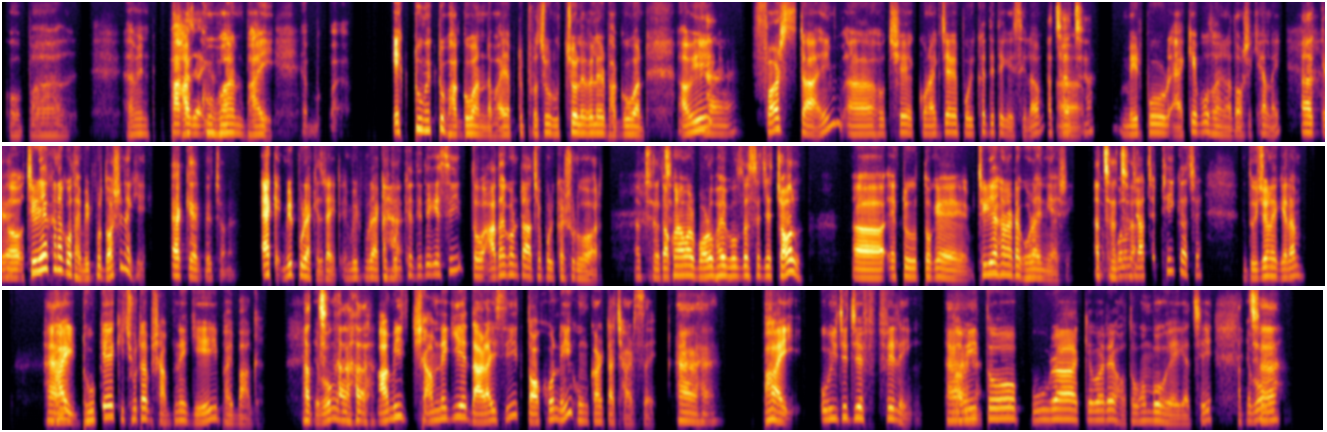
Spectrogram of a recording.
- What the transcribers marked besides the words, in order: laughing while speaking: "আচ্ছা"; tapping
- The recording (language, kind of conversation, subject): Bengali, unstructured, ভ্রমণ করার সময় তোমার সবচেয়ে ভালো স্মৃতি কোনটি ছিল?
